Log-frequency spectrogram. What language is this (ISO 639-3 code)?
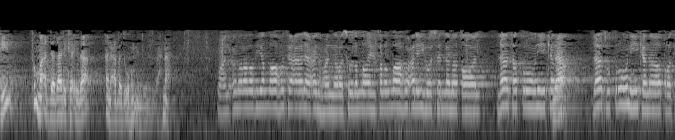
ara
